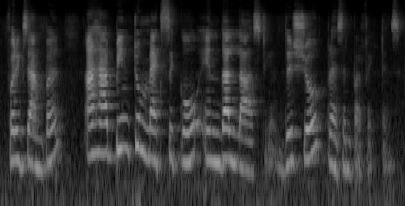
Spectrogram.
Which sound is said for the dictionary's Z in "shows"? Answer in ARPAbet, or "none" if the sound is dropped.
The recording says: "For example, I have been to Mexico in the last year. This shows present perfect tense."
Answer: none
